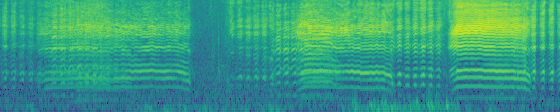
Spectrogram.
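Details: Zwartbles bottle lambs calling out on spotting their owner coming, hoping for milk; loud, close, rich quavering bleats run almost continuously, with one brief gap and a strained rising cry at the end.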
